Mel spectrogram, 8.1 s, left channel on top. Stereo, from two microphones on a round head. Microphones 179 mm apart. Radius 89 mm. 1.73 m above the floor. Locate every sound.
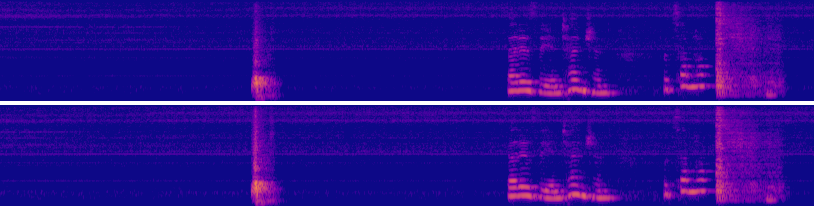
2.5 s a whoosh: 35° right (ahead or behind), 0.5 m
5.1 s a woman speaking: 45° left (ahead or behind), 1.4 m
7.2 s a gunshot: 10° left (ahead or behind), 2 m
